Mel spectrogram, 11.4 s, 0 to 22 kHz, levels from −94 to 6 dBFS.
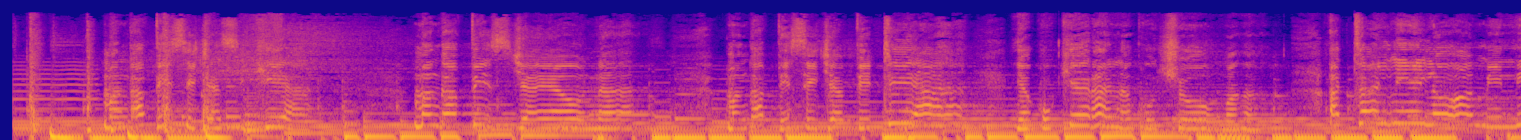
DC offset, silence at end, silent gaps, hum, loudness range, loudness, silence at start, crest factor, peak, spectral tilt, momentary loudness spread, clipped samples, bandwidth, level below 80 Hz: under 0.1%; 0 s; none; none; 1 LU; -18 LUFS; 0.1 s; 10 dB; -6 dBFS; -5 dB/octave; 4 LU; under 0.1%; 16 kHz; -18 dBFS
